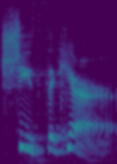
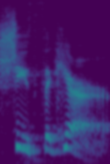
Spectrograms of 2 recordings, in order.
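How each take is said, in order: First: It is said in a sassy put-on voice. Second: The same.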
